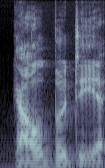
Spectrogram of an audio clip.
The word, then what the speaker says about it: Galbadia: Galbadia.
